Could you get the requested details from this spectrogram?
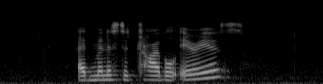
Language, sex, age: English, female, 20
